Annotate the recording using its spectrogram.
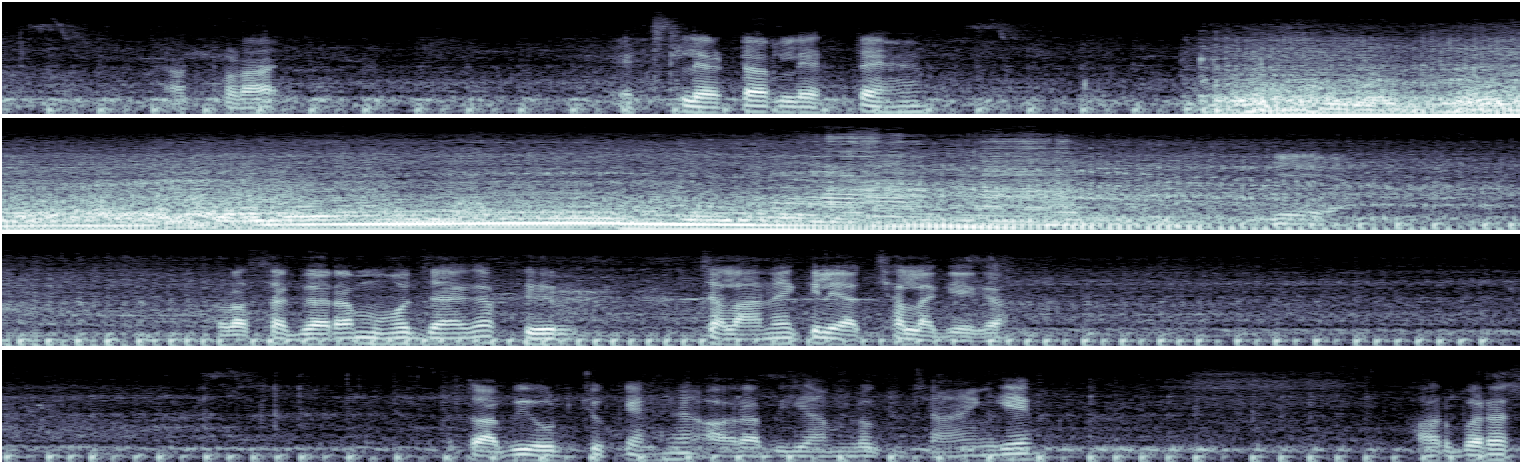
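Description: A scooter engine idles with a steady low hum.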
